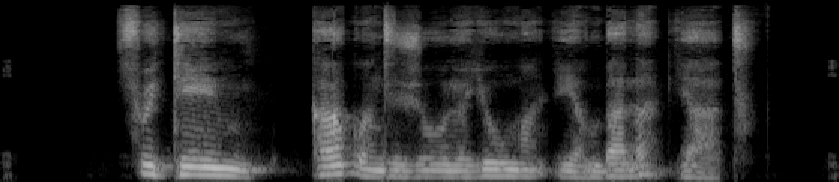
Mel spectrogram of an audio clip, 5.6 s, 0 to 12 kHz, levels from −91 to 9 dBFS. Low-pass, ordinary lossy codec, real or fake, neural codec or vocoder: 10.8 kHz; AAC, 32 kbps; fake; codec, 24 kHz, 0.9 kbps, WavTokenizer, medium music audio release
